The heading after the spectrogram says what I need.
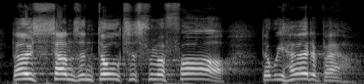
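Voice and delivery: crying out to God. Acted. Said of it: "Have you got the cry in your heart".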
